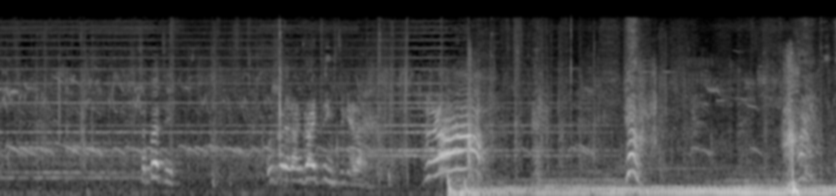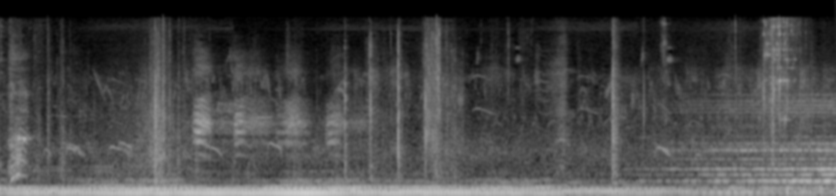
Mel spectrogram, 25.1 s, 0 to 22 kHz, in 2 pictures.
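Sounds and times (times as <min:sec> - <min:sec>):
birds chirping: 0:00.0 - 0:25.0
low rumble: 0:06.7 - 0:25.0.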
